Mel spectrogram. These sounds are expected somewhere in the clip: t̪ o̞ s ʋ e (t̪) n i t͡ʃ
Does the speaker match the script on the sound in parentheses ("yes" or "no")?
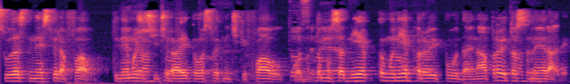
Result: yes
